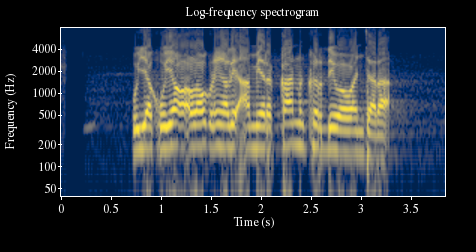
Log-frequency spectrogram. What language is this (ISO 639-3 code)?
sun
